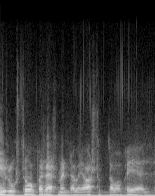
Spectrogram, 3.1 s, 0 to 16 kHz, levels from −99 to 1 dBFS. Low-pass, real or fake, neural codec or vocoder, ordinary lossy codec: 14.4 kHz; real; none; none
